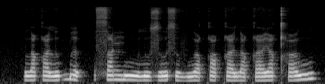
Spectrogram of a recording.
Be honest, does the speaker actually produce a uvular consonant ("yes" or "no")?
yes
